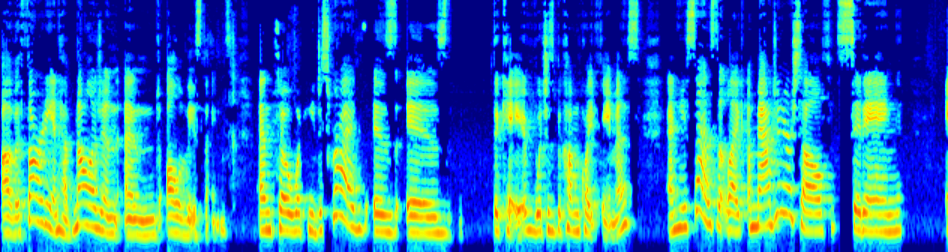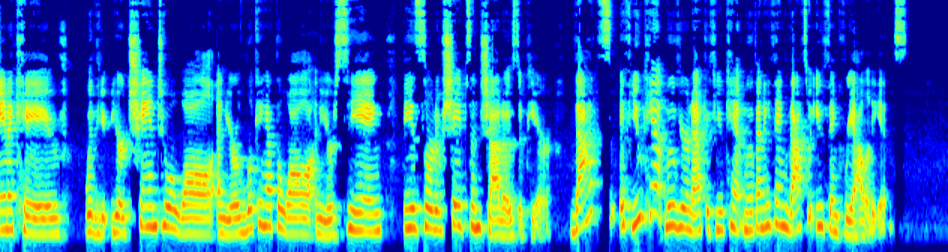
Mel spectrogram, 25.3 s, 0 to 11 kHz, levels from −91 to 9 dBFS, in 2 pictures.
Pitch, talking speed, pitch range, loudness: 200 Hz, 185 wpm, 180-235 Hz, -17 LUFS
